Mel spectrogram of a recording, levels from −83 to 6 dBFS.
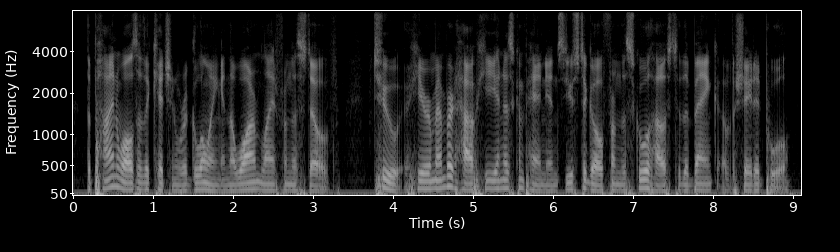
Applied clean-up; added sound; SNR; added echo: none; none; none; none.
